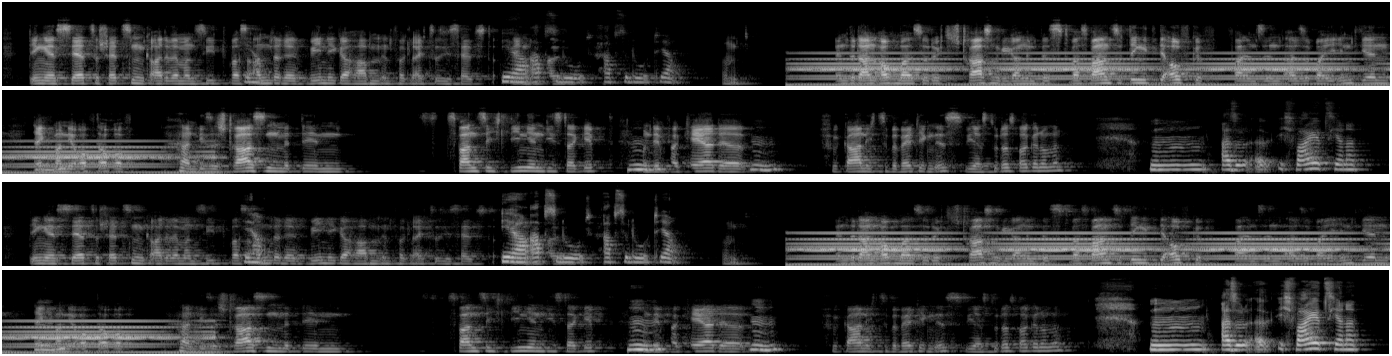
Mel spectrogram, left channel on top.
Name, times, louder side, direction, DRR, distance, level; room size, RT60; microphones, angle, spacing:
voice 1, 0.0-4.8 5.2-5.6 7.2-7.4 8.3-15.2 15.5-17.3 18.1-20.5 20.8-21.3 22.1-24.5, left 5 dB, 75° left, 1.2 m, -29 dB
voice 2, 5.0-6.8 14.2-14.5 20.1-20.5 21.4-21.7 24.8-27.5, right 6 dB, 70° right, 0.5 m, -27 dB
sound 1, 7.8-16.0, right 3 dB, 50° right, 1.2 m, -26 dB
18.0 x 12.5 x 3.1 m
head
